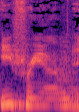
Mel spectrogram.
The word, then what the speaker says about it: Ephraim: Manasseh, you spell that M-A-N-A-S-S-E-H. Manasseh. And Ephraim is E-P-H-R-A-I-M. Ephraim.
